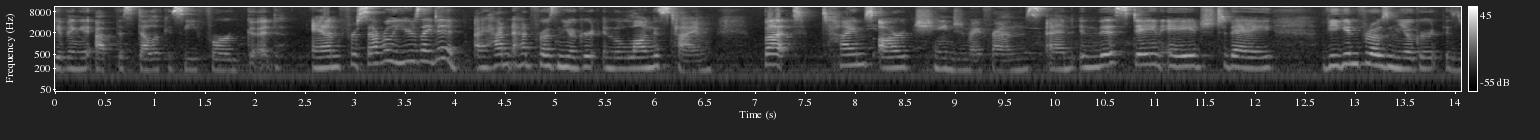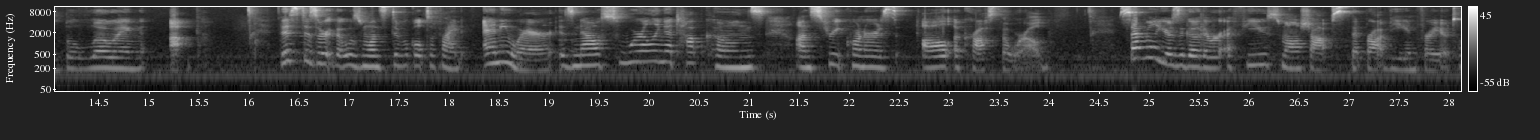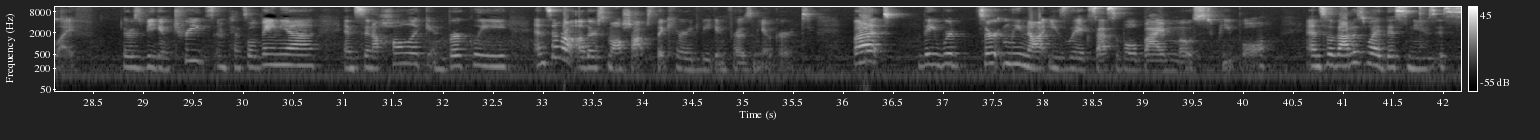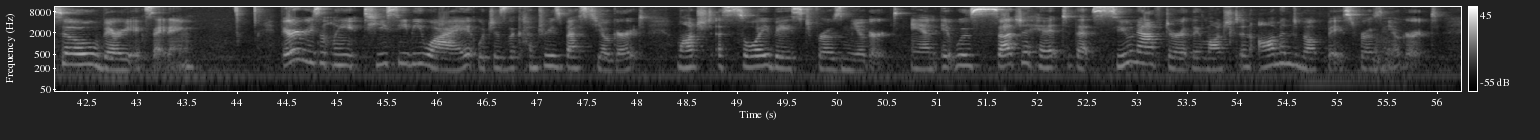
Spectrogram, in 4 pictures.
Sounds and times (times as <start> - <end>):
Speech: 0.0 - 24.0, 24.7 - 56.1.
